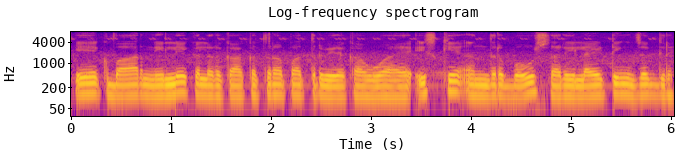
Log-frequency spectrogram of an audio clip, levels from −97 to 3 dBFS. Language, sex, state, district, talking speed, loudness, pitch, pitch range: Hindi, male, Rajasthan, Bikaner, 190 wpm, -12 LUFS, 120 Hz, 115-125 Hz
